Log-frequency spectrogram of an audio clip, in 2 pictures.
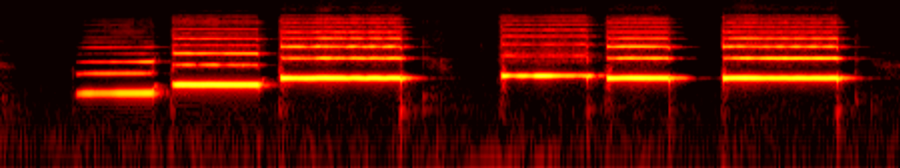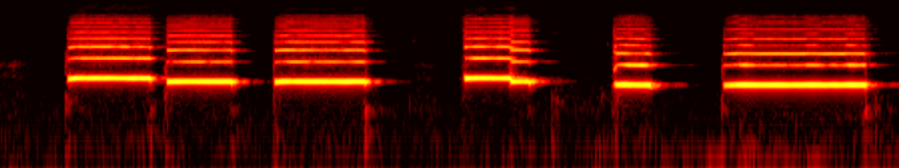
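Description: A tin whistle plays the lively Irish folk tune 'I'll Tell Me Ma' in short phrases with brief pauses, bright clear notes close to the listener, no voices.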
